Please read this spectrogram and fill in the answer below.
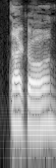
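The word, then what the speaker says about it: D'Agorne: I'm not going to pronounce this right. Sorry. Dagoin? Yes, Dagoin.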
